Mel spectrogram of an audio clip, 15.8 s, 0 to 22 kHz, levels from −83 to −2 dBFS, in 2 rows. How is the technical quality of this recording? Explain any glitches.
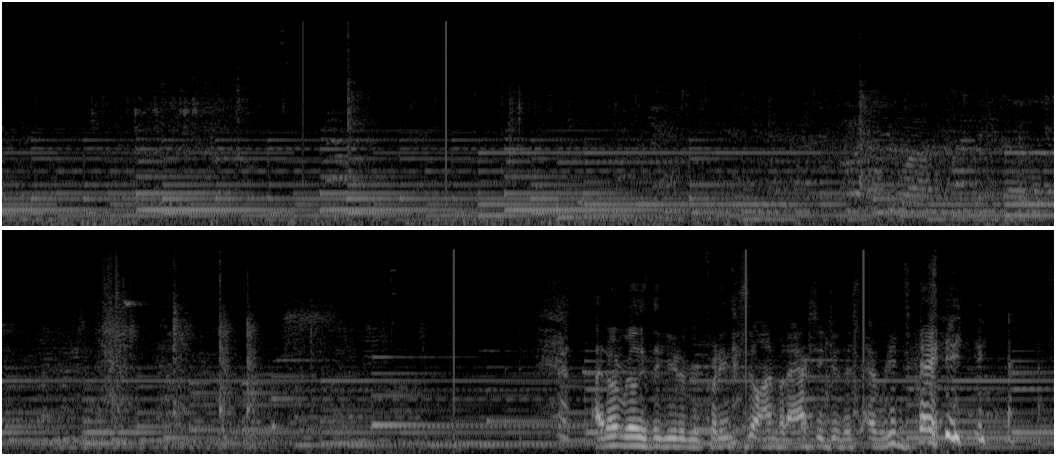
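The recording has five isolated clicks, all bit error spikes, at 2.25, 3.33, 11.28, 13.47 and 14.35 s. In each, a single sample jumps by a power of two when a flipped bit corrupts its stored or transmitted value, then returns at once. The first peaks at about −22 dBFS, the others at about −10 dBFS. Each is a sharp, broadband tick unrelated to the surrounding sound, unlike an edit click, which follows a waveform discontinuity at a splice.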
